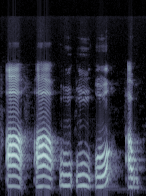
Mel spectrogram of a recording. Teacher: पश्च यानी पीछे। तो इन स्वरों के उच्चारण में जिह्वा का पश्च भाग यानी पीछे का भाग सक्रिय रहता है। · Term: पश्च स्वर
